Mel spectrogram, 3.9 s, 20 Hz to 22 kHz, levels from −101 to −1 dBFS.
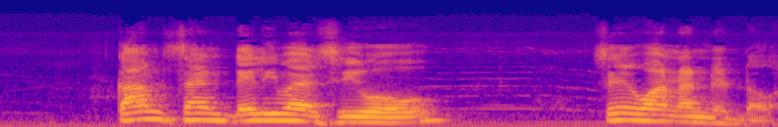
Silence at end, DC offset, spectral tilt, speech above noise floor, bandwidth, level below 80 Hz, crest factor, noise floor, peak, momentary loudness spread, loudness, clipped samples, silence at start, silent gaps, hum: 0 s; under 0.1%; -6 dB/octave; 30 dB; 11 kHz; -52 dBFS; 18 dB; -51 dBFS; -4 dBFS; 7 LU; -22 LUFS; under 0.1%; 0.6 s; none; none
